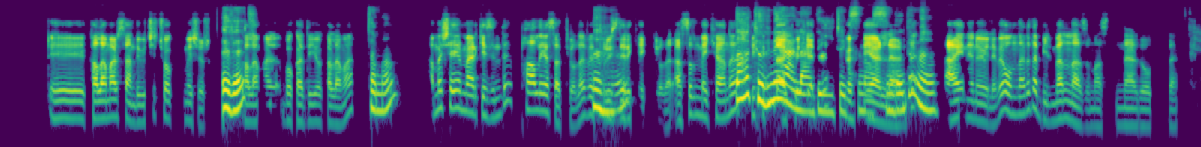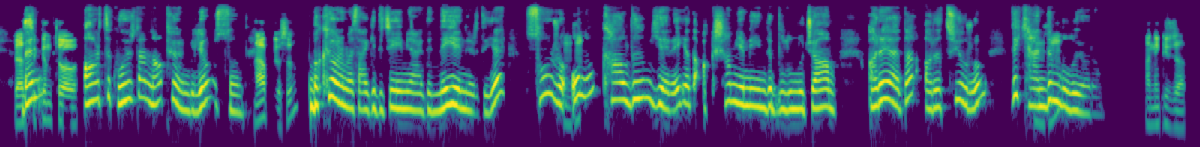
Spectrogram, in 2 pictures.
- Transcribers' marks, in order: tapping; in Spanish: "bocadillo"; other background noise; "turistleri" said as "turizleri"
- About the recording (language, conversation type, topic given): Turkish, unstructured, Sürpriz bir yemek deneyimi yaşadın mı, nasıl oldu?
